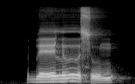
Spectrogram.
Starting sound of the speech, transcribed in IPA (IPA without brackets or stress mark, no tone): b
